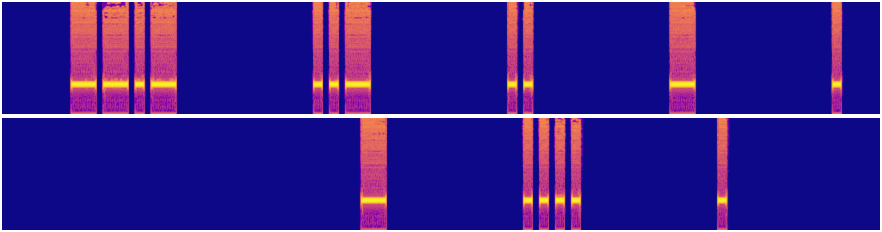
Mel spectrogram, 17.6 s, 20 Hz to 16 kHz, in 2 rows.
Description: Morse code, heard as a keyed tone, about 15 wpm, spaced as for 5 wpm, 1000 Hz. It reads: QUITE THE
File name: qotdfiles / 5wpm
